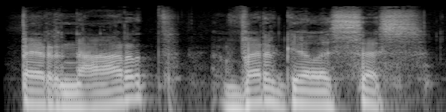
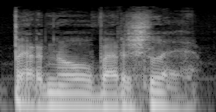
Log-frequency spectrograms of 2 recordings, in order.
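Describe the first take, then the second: First: The name is read as it is spelled. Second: The name is said with French sounds.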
